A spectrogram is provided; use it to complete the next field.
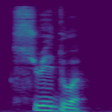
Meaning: male Swedish person
- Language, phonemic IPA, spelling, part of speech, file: French, /sɥe.dwa/, Suédois, noun, LL-Q150 (fra)-Suédois.wav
